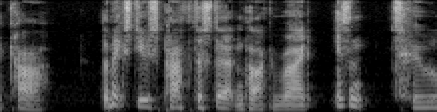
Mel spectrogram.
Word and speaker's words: Stourton: And yes, it's pronounced Stourton. I think.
